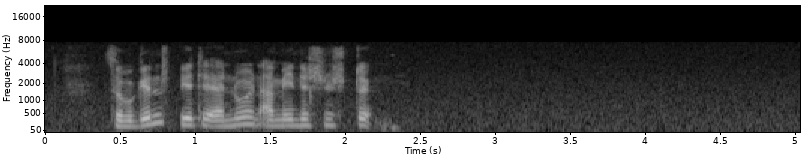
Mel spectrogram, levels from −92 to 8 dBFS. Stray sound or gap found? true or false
false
